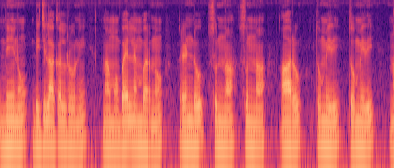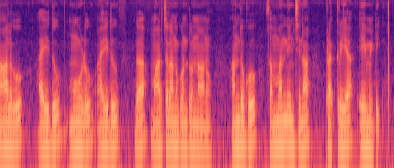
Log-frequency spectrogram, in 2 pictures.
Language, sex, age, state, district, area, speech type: Telugu, male, 18-30, Telangana, Medak, rural, read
